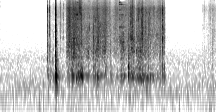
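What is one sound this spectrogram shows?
Gear rustles and clicks while being rummaged through.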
